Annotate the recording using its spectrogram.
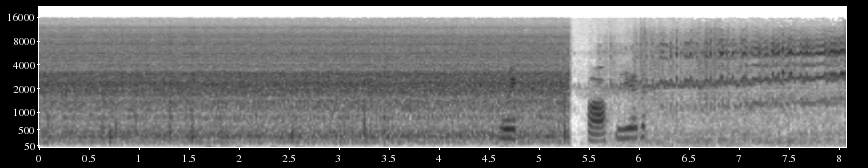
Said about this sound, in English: Oh, the kettle's boiling. More coffee. The coffee's gonna be ready soon.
